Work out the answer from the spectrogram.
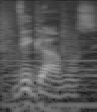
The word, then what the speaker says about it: Vigamus: And what do you do here at is it pronounced Vigamus? Vigamus. Yes.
